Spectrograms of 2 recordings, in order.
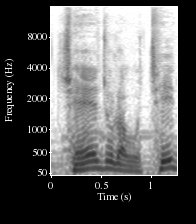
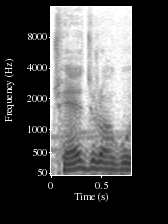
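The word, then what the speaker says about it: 좨주: 봤더니 자한대부 원임 이조 판서 겸 성균관 제주라고 안 읽고 죄주라고 읽습니다.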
